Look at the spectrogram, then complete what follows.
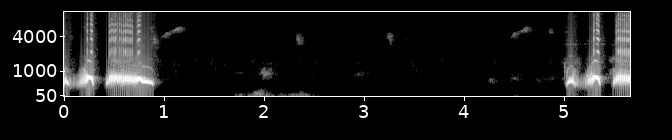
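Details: Spotted dove in an intense 'thúc' fight, thổ pha đồng voice: a throaty double-note-and-coo phrase, faint low thumps, then after about four seconds another hoarse cooing phrase.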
